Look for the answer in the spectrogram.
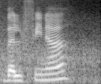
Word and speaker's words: Delfina: My name is Delfina Campos, which is spelled D-E-L-F-I-N-A. Campos is C-A-M-P-O-S.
